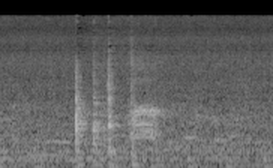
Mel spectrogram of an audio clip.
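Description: Jangri frying in hot oil with a steady faint sizzle. A little over half a second in, a perforated metal skimmer knocks and scrapes against the pan a few times.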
